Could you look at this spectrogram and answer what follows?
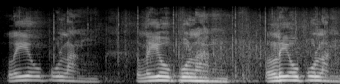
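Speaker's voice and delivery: imitated summons, building to loud; calling voice. Retold voice calling three times. (suara panggilan tiruan yang makin keras)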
